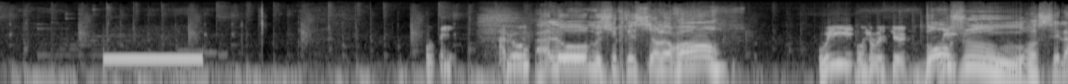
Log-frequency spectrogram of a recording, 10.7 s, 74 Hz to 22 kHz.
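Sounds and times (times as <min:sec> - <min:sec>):
telephone ringing on an outgoing call: 0:01.0 - 0:02.1
speech: 0:04.2 - 0:07.4, 0:08.2 - 0:10.6.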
